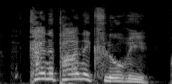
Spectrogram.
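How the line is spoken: Calling out. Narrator (German): ruft Caro

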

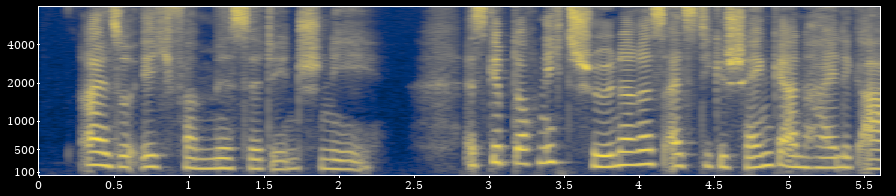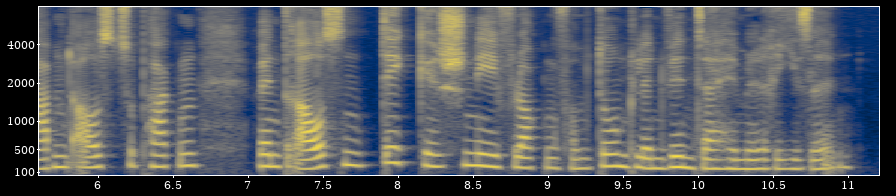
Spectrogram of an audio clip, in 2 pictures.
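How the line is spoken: Sad. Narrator (German): Sarah meinte traurig

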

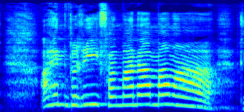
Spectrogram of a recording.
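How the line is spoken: Calling out. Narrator (German): rief Lydia

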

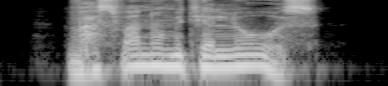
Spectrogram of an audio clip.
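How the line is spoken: Quiet voice. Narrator (German): wirkte leise

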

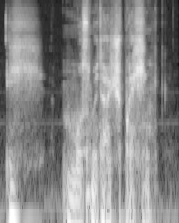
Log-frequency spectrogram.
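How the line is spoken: Whisper. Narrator (German): flüsterte Norbert

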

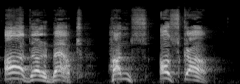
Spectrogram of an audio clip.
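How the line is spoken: Booming male voice. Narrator (German): donnerte eine Männerstimme

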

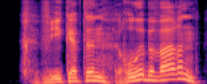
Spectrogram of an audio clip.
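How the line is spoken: Sighing. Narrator (German): Er seufzte

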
